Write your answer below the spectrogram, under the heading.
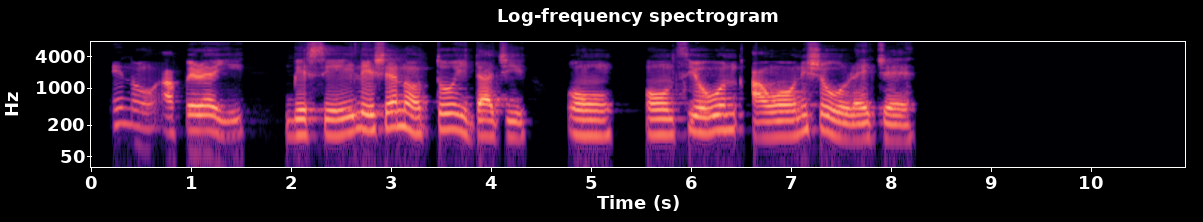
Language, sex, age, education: Yoruba, male, 15-29, tertiary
